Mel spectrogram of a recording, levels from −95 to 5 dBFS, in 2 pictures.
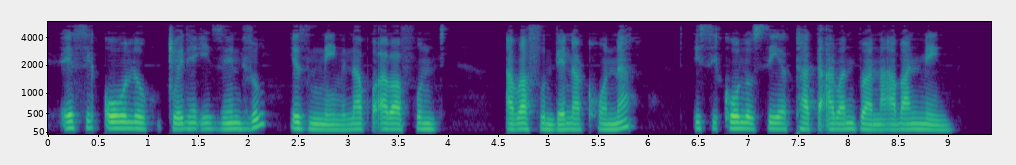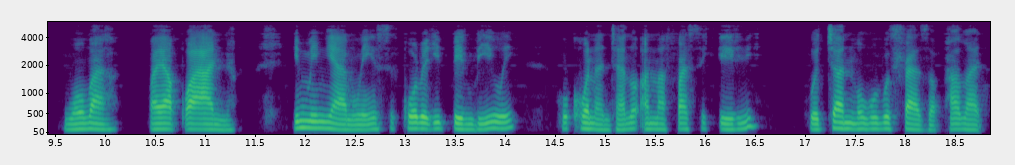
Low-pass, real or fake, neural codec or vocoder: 5.4 kHz; fake; codec, 16 kHz, 0.5 kbps, FunCodec, trained on LibriTTS, 25 frames a second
